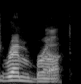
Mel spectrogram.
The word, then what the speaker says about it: Rembrandt: Did I pronounce that right? Rembrandt cheeky today. It's Rembrandt.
